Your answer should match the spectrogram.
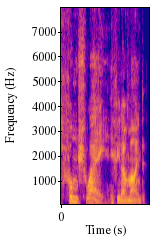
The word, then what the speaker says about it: feng shui: Get your pronunciation right. So, it's Feng Shui if you don't mind.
